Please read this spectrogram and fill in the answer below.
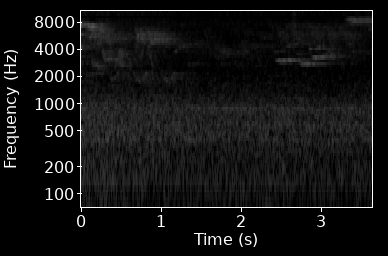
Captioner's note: none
